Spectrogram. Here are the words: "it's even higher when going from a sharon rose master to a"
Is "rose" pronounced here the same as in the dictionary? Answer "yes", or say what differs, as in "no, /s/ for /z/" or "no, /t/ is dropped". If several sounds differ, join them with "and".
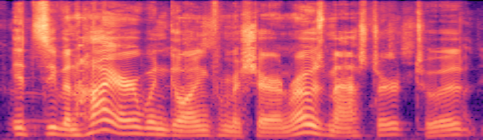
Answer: yes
